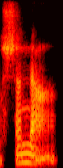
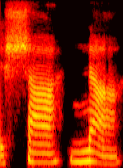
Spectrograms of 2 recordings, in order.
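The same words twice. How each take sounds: First: Shana said joined up as "sha-NA"; stress on last syllable. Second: Shana drawn out slowly as "sha... na"; syllable by syllable. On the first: Teacher showing where the accent falls, shana stressed on last syllable. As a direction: put the accent on the end of shana. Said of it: "the accent is on the last syllable". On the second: Teacher sounding out shana for Hebrew learners, syllable by syllable. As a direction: sound out shana in two slow parts. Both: Shown as a demonstration.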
